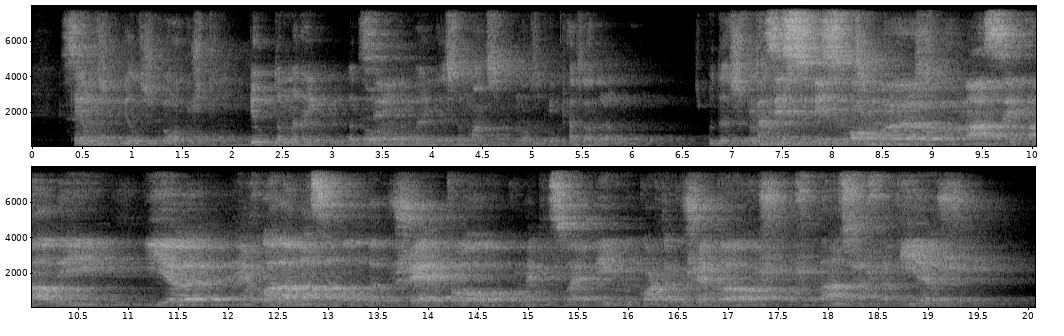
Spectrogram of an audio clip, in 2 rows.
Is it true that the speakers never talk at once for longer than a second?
No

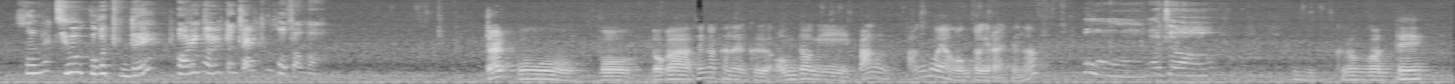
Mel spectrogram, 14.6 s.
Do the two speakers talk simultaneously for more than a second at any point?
No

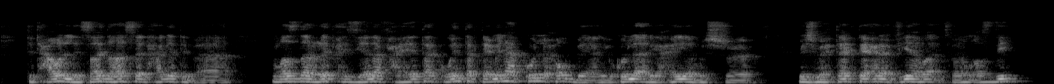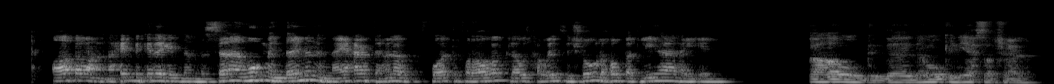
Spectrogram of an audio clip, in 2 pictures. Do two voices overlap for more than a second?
No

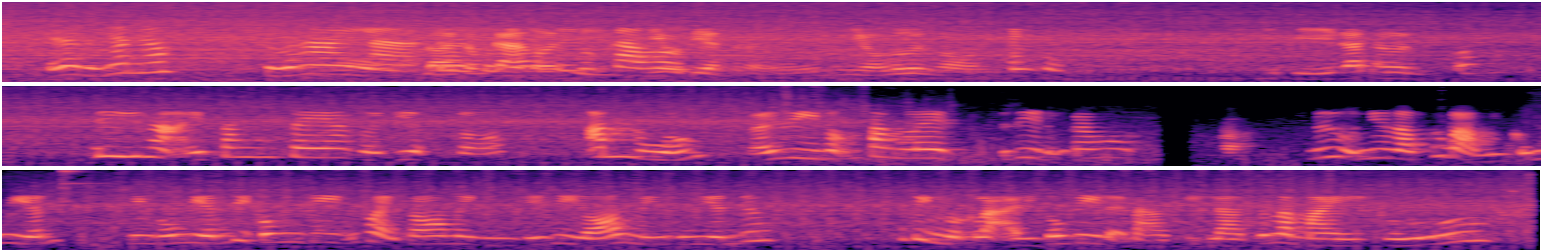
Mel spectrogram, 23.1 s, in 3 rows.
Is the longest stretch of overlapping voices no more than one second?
No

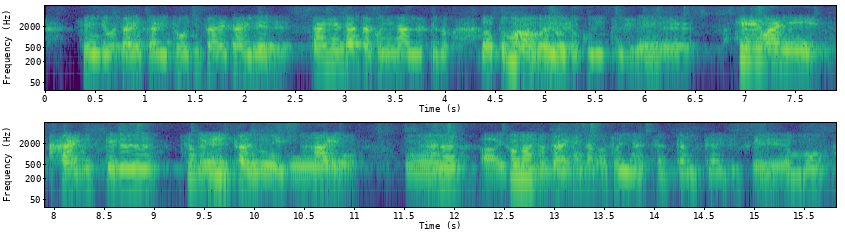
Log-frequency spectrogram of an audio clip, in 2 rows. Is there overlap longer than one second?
Yes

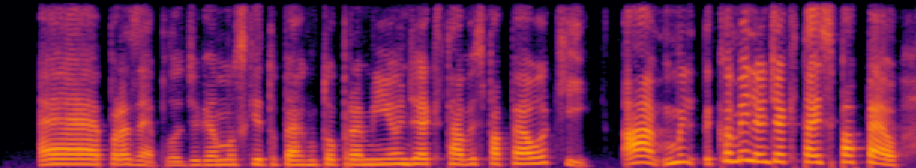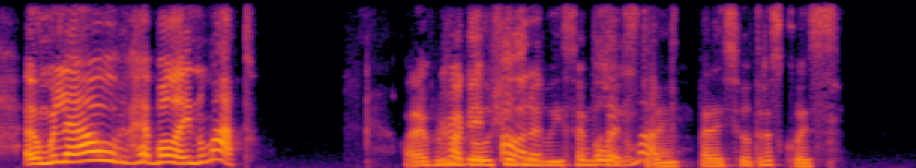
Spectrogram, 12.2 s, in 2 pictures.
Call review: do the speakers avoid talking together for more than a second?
No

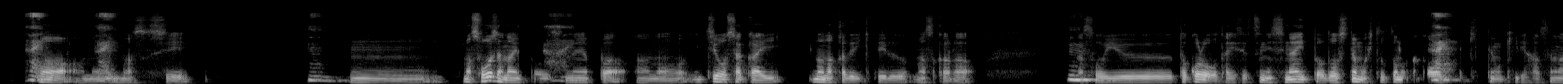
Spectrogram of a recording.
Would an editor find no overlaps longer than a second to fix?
Yes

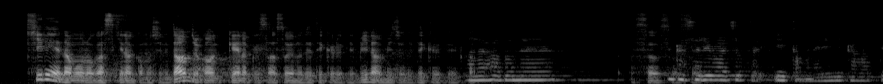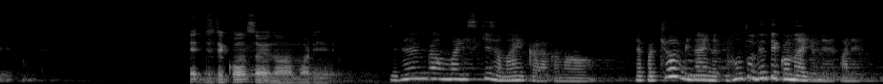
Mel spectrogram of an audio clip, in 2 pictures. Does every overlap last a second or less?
Yes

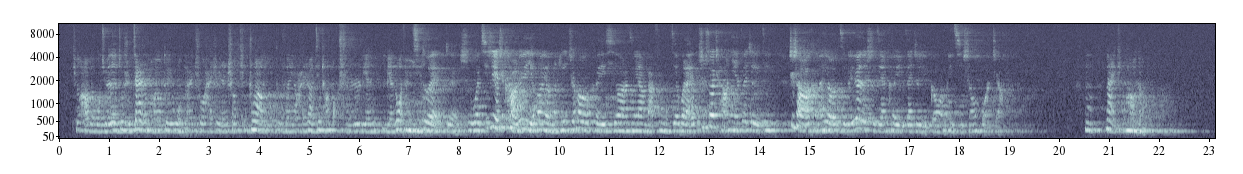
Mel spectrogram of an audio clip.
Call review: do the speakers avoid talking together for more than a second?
Yes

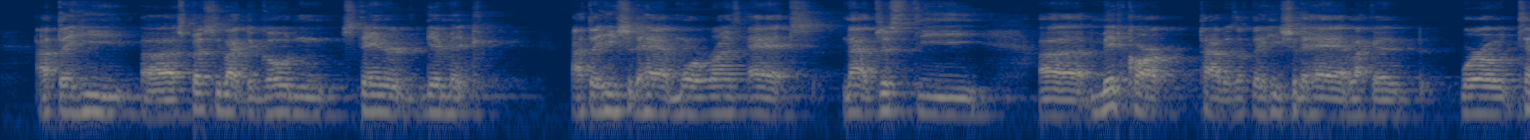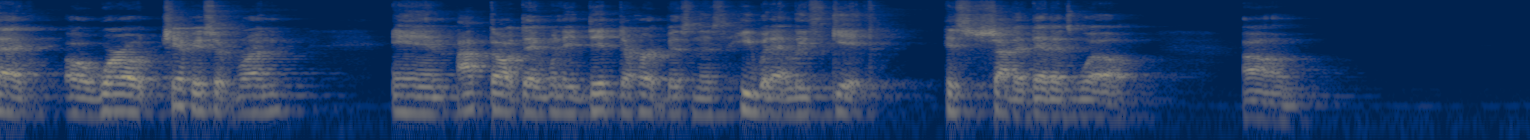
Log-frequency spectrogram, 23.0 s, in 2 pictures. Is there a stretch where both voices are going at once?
No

